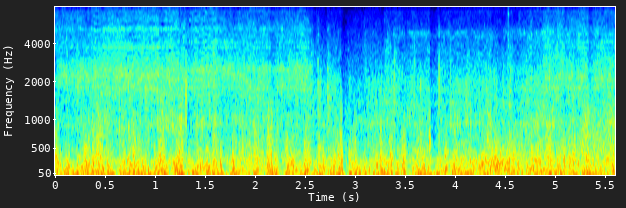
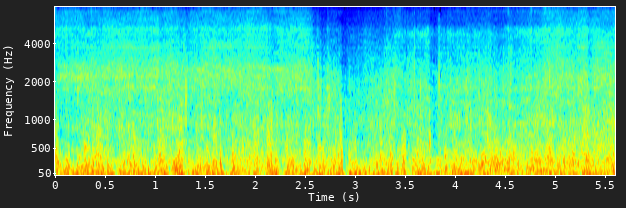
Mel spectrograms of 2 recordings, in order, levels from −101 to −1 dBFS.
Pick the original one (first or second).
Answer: first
